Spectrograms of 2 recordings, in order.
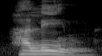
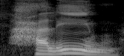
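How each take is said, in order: First: The first sound is a soft, breathy h. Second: The first sound is sharp, with forceful air. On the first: The speaker calls it wrong. "That's a H, it's a soft sound" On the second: The speaker calls it right. "instead of saying halim"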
